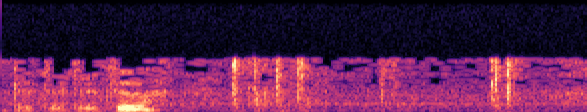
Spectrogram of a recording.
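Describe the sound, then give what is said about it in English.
Computer clicks sound while someone searches a word on a computer. A voice briefly opens the passage, then several light, separate clicks follow at an uneven pace. “Let's try real quick like here. Okay, we'll go click. Click, click, click, click, click, click, click.”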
